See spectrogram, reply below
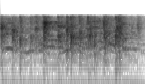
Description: applause

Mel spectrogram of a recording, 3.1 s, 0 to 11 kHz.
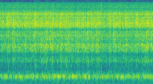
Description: Welcome Sound; Trade Data Manager 1.5

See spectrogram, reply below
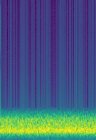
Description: crowd; wipeout

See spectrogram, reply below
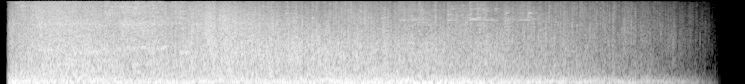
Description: UFO HIT, disasters

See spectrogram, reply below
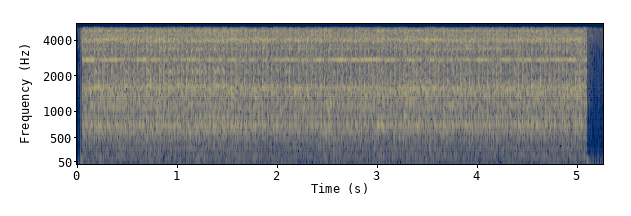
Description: ALARM; SoundEffect; Talking E-Mail

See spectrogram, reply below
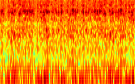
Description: Pencil; Kid Pix Demo

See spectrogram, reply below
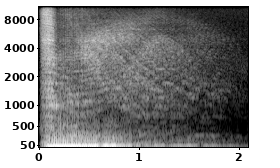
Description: Foton Gun; weapons; ImpGal2; spacewar

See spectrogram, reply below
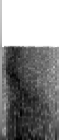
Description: MISSILE

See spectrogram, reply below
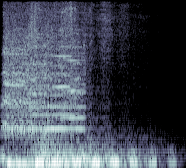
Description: talos attack; DAoC

